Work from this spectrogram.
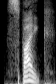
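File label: "spike", English; FoodChain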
